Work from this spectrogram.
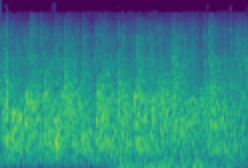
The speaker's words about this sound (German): jetzt können sie mal klatschen, klatschen, klatschen.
